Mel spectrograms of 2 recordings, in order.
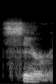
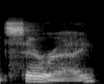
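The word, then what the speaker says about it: צֵירֵי: Name is tsere. You can try repeating after me, tsere. And the TS is like at the end of the English word nuts.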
